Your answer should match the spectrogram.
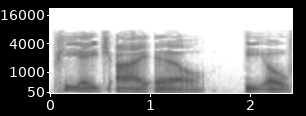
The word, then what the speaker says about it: phileo: Uh, there's another word for love in the in the Bible in, in the New Testament is the word phileo. And it's if if you were going to spell that with English letters, you'd spell it P H I L E O, phileo.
